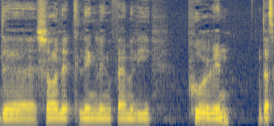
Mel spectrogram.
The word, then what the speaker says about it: Purin: So the wedding of the century has been announced between the 35th daughter of the Charlotte Ling Ling family, Purin, that's how you pronounce it, who is said to supposedly be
